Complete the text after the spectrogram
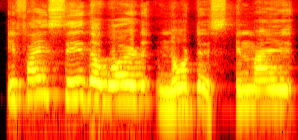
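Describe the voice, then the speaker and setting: A man's voice: very high voice, moderate pace, a little mellow. A man in his thirties with an Indian accent, whose first language is Hindi, giving casual, unscripted English-speaking advice on a stream, earnest and full of small "uh"s and self-corrections.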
